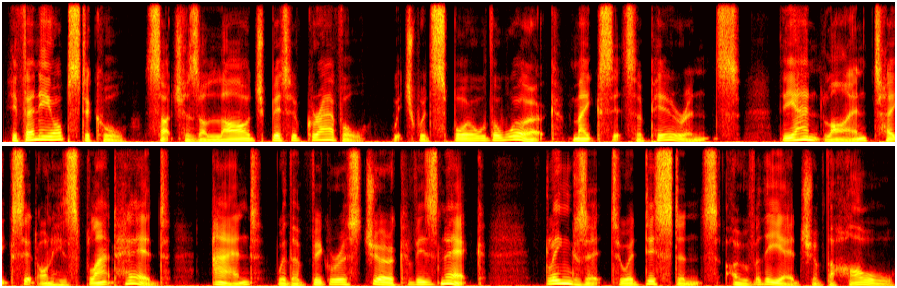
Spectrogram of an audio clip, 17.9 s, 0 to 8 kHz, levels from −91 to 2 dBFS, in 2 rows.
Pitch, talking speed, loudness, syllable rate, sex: 110 Hz, 155 wpm, -20 LUFS, 3.9 syllables/s, male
